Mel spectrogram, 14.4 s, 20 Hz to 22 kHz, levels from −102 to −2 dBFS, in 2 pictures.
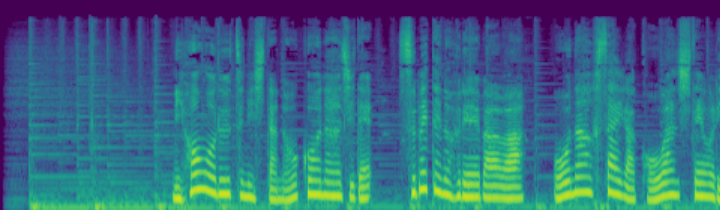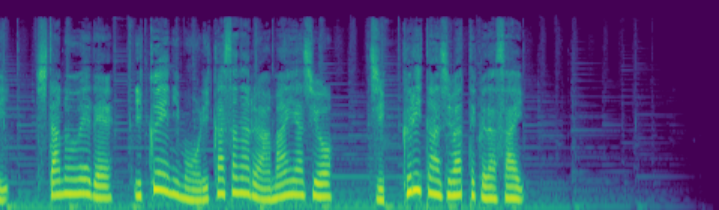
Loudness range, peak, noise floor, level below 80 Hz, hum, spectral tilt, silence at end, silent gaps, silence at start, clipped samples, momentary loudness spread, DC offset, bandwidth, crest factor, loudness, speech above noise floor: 2 LU; -4 dBFS; -75 dBFS; -38 dBFS; none; -6 dB/octave; 1.95 s; none; 0.3 s; under 0.1%; 17 LU; under 0.1%; 16 kHz; 14 dB; -17 LUFS; 59 dB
